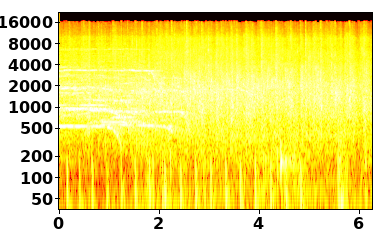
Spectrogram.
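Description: Sustained audience applause, a dense, steady wash of many hands clapping that holds strong for several seconds, with a few higher whoops or cheers riding over it at the start.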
